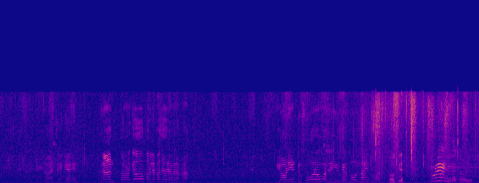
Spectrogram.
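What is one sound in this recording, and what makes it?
A man talks nearby, outdoors.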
